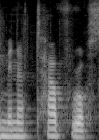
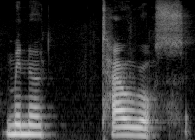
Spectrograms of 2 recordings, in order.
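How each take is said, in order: First: The syllable after 'ta' has a 'v' sound. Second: The syllable after 'ta' has a vowel 'u' sound.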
